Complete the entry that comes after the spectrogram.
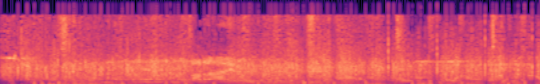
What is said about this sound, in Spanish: Un aplauso para Pablo Carreño y Marcel Granollers.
